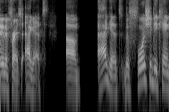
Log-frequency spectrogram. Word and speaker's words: Agathe: See, Agatha, is Agatha, is that the correct way to say it? Okay. So Yeah, you, it's right. that's Agathe right.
